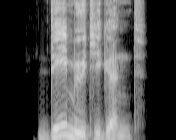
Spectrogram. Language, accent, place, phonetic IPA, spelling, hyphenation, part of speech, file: German, Germany, Berlin, [ˈdeːˌmyːtɪɡn̩t], demütigend, de‧mü‧ti‧gend, verb / adjective, De-demütigend.ogg
- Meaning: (verb) present participle of demütigen; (adjective) humiliating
